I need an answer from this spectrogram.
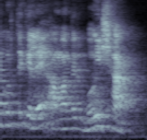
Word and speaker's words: বৈশাখ: স্বভাবতই দ্রুত উচ্চারণ করতে গেলে আমাদের বৈশাখ ক চলে আসে, কিন্তু এখানে আসলে বৈশাখ বানানে খ, খ হলো মহাপ্রাণ, খটাকে ধাক্কা দিয়ে বলতে হবে বৈশাখ।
